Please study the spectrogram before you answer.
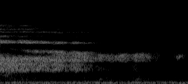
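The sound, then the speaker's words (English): Slow exhale of breath during a guided relaxation exercise: a soft, airy rush of breath that gradually thins and fades over about two seconds, quiet and heard alone. “as we inhale, let's inhale again. And slowly exhale.”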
